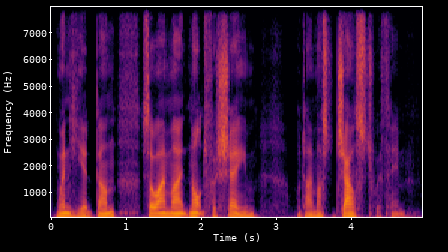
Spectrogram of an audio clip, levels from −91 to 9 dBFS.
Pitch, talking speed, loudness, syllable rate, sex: 100 Hz, 205 wpm, -21 LUFS, 4.5 syllables/s, male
